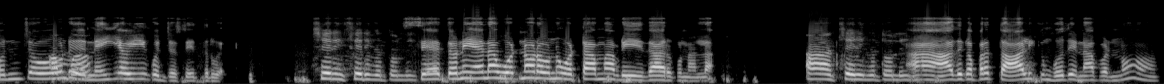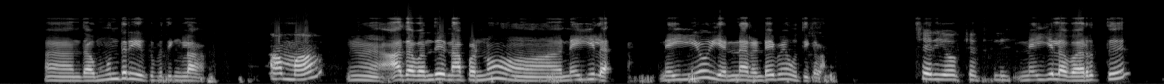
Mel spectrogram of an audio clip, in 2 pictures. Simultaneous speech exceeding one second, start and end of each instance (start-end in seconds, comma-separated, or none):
none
